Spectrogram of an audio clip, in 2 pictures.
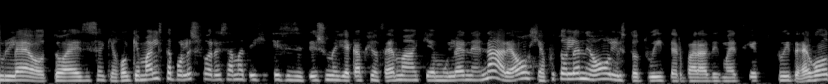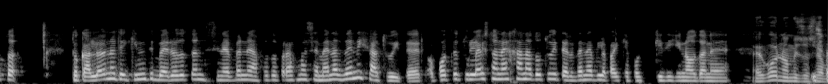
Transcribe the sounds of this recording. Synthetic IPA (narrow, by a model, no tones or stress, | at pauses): t̪ule̞o̞t̪o̞ezisɐceɣo̞ce̞mɐlist̪ɐpo̞le̞sfo̞ɾe̞sɐmɐt̪iiçe̥ce̞sizit̪isume̞ʝɐkɐpço̞θe̞mɐce̞mule̞ne̞neoɾeɐo̞çiɐfut̪o̞le̞ne̞o̞list̪o̞t̪uit̪e̞ɾpɐɾɐðiɣmɐe̞tt͡siʝɐot̪uit̪eɾe̞ɣo̞t̪o | t̪o̞kɐlo̞ineo̞t̪ie̞cinit̪ibe̞ɾioðoot̪ɐnsine̞ve̞ne̞ɐft̪ot̪o̞pɾɐɣmɐse̞me̞nɐðe̞nixɐt̪uit̪e̞ɾo̞po̞t̪e̞t̪ulɐçist̪onexɐnɐt̪o̞t̪wit̪e̞ɾðene̞vle̞pɐceɐpocit̪iʝino̞t̪ɐne̞ | eɣonomizosis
